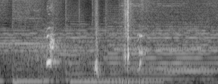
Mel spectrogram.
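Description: Cartoon puppy giving several short yips over background music.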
